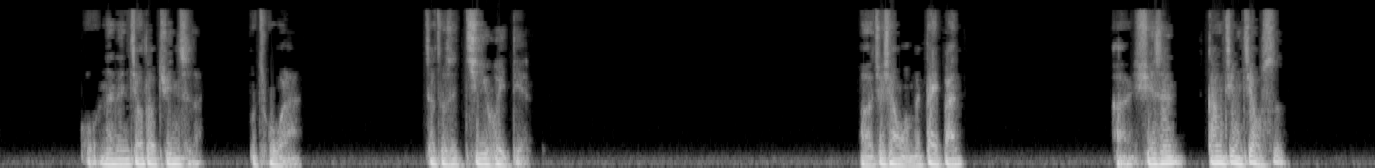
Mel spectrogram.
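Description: A middle-aged man speaks calmly in short phrases through a microphone over an online call.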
